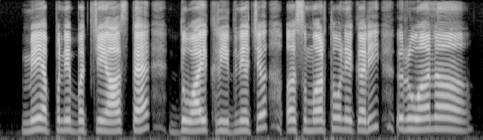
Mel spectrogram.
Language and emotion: Dogri, sad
